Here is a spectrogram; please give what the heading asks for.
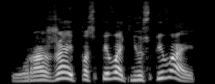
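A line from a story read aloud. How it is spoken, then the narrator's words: Old woman howling. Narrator (Russian): вопила боевая старуха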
